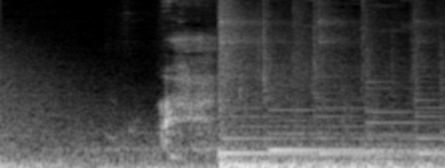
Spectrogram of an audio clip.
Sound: sighing

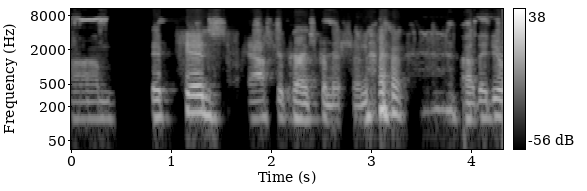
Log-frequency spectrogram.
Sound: laugh

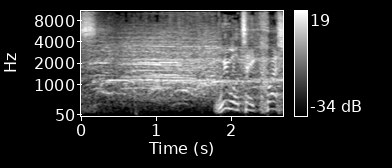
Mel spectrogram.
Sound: crowd cheers

